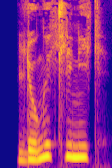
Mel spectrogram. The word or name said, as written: lungeklinik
